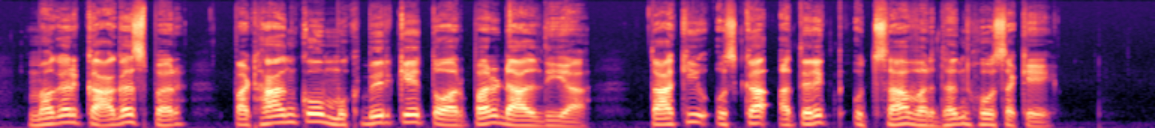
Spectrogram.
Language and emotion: Hindi, neutral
